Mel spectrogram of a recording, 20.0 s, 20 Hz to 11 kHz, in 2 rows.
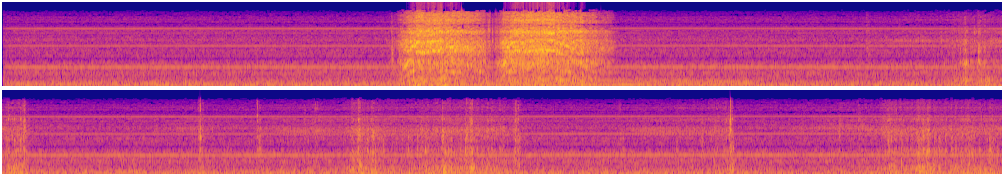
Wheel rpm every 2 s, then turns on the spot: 0, 0, 80, 0, 10, 10, 0, 20, 0, 10.
10-12 14-16 18-20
